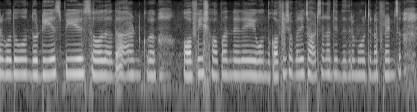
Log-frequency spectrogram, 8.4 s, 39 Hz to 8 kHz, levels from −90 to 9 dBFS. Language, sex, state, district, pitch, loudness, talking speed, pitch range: Kannada, female, Karnataka, Mysore, 230 Hz, -18 LUFS, 110 wpm, 230-240 Hz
